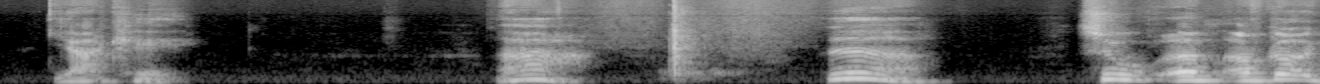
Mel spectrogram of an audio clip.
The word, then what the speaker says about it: Yaqui: And right, that's not the pronunciation, Carlos. I'm going to back up a wee bit. Where was it? So it's the Yaqui Indians. Thank you very much. Yaqui.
